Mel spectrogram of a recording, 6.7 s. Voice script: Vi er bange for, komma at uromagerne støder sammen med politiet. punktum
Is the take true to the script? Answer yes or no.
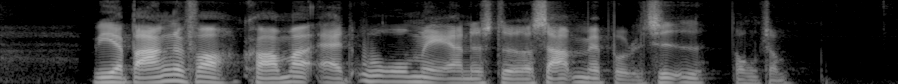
yes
